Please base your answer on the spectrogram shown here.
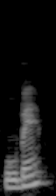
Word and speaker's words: uve: Again, both letters B and ube make the same sound B, like in the words book or bank.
